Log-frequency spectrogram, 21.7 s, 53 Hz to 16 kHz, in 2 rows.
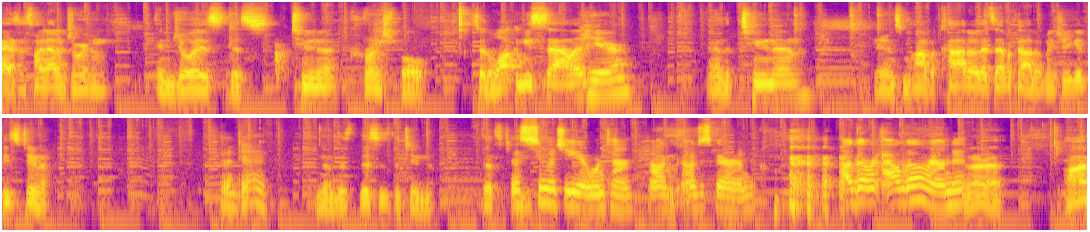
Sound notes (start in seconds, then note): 18.4 laughs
